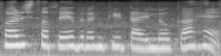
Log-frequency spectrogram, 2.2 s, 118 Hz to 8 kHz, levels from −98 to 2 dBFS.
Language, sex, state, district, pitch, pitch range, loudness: Hindi, female, Haryana, Charkhi Dadri, 245 Hz, 230-250 Hz, -15 LUFS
